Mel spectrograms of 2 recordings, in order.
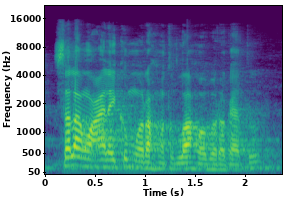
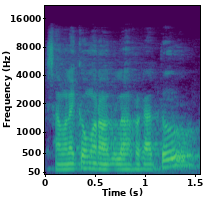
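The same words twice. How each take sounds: First: The greeting sounds calm and confident. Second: The greeting sounds nervous and shaky. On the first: The speaker seems good at speaking. The speaker calls it right. "kepercayaan diri yang bagus, kita senyum, diam sejenak" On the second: The speaker seems nervous in front of people. The speaker calls it wrong. "kan udah kelihatan ini orangnya grogi"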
